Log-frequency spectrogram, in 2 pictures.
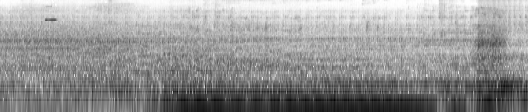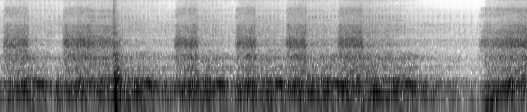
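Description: Ashok Leyland truck diesel engine idling, run to build up air pressure for the lift-axle air suspension. About halfway through the steady running turns into a regular series of pulses, the engine note wavering with each one, and there is one sharp click.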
